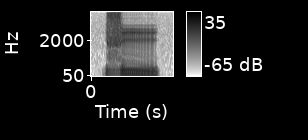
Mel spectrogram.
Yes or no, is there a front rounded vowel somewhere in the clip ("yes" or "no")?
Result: no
